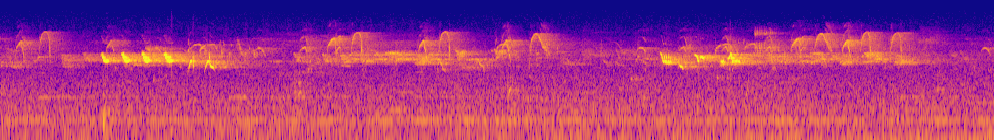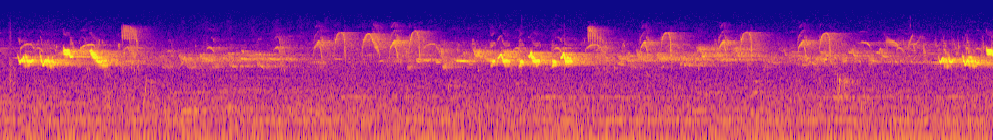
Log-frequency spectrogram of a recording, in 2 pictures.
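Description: Birds chirping: rapid trilled calls that swell into loud bursts about every six seconds, with quieter chirps in between and a faint steady hum beneath.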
